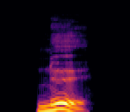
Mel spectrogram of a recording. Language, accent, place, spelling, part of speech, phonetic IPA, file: German, Germany, Berlin, nö, interjection, [nøː], De-nö.ogg
- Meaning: alternative form of nein (“no”)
